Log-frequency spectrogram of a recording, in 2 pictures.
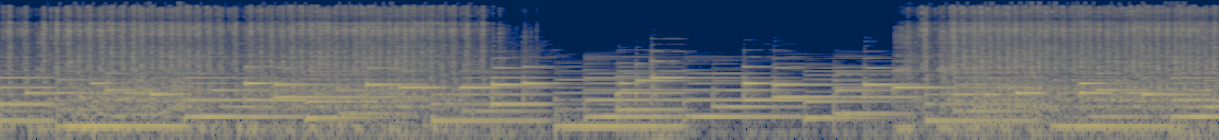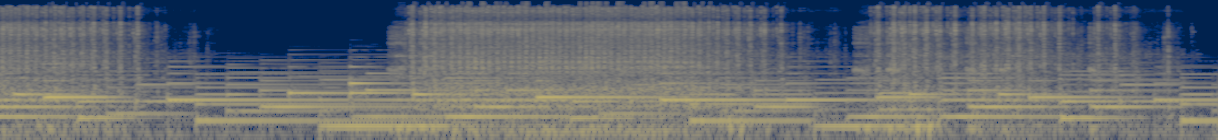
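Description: A sewing machine stitches cutwork lace onto fabric, running in rapid rhythmic bursts of mechanical clatter separated by brief pauses, close and fairly quiet, with no talking.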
